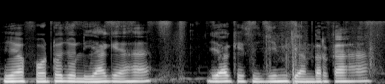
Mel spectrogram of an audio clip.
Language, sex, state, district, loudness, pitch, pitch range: Hindi, male, Bihar, Patna, -13 LUFS, 135 Hz, 130-140 Hz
